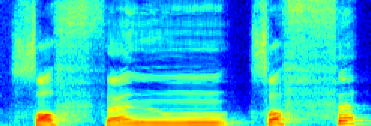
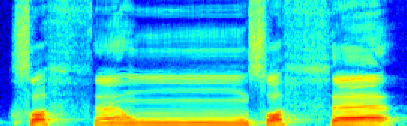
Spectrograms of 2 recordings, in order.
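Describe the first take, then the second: The two takes are said the same way.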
